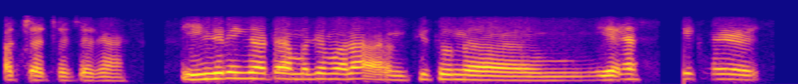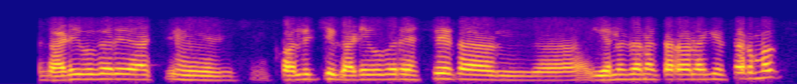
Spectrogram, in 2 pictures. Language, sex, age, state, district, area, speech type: Marathi, male, 30-45, Maharashtra, Akola, rural, conversation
